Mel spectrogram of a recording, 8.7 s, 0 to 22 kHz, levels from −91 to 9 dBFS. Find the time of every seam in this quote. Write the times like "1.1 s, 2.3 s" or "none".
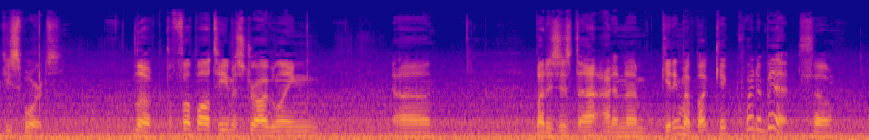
3.9 s, 6.1 s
